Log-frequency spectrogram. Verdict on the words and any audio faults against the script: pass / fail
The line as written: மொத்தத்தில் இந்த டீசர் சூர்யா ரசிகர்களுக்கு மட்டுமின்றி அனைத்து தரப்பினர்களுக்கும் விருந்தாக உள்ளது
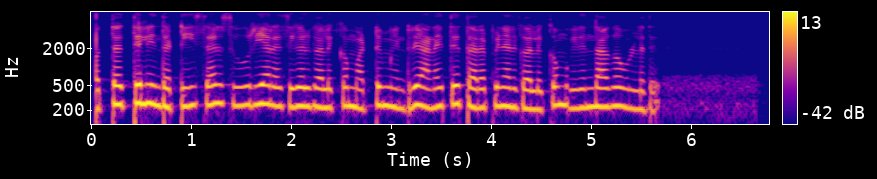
pass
